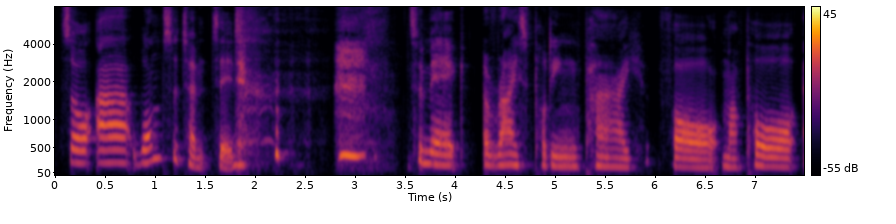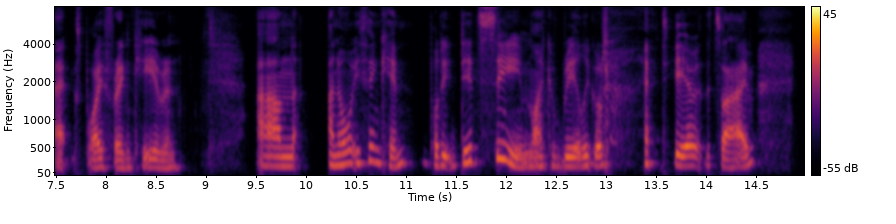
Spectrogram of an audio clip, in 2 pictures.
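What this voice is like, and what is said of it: Bolton accent. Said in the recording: “the Bolton accent”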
